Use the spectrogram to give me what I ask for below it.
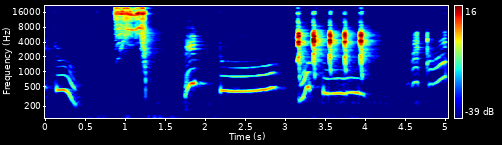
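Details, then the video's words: Pet parrot that talks a lot, making voice-like falling and level nasal notes, a hissy burst, then a quick run of sharp clicks and rising squeaks indoors. "बहुत बोलता है बहुत बात करने बाला तोता"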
